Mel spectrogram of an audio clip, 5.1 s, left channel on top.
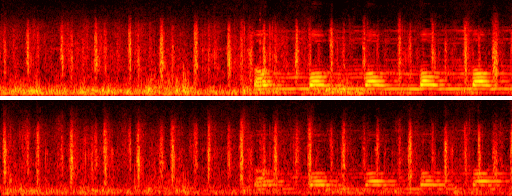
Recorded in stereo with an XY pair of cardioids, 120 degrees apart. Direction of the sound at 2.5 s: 60° left.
